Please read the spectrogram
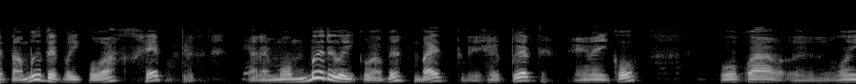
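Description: Throughout, MP3 compression likely starves the speech of bits: watery, swirly sibilants, and a spectrogram sheared flat at 5.9 kHz with flickering, blotchy patches below.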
